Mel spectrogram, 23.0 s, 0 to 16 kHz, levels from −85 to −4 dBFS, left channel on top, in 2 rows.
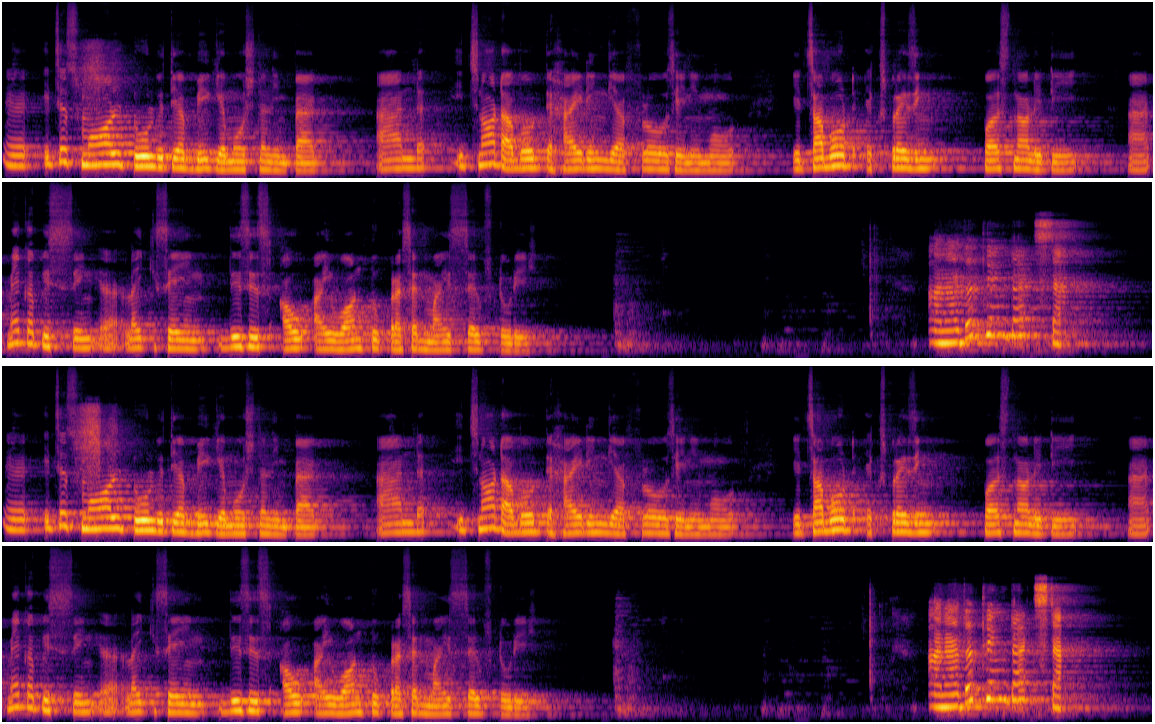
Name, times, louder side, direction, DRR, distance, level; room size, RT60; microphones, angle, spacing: voice 1, 0.0-3.2 3.7-7.3 7.9-9.4 9.8-10.8 11.3-16.8, equal, 5° left, 9 dB, 0.8 m, -21 dB
voice 2, 20.8-22.1, right 2 dB, 50° right, 9 dB, 1.7 m, -20 dB
27.0 x 20.0 x 8.7 m, 1.5 s
head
